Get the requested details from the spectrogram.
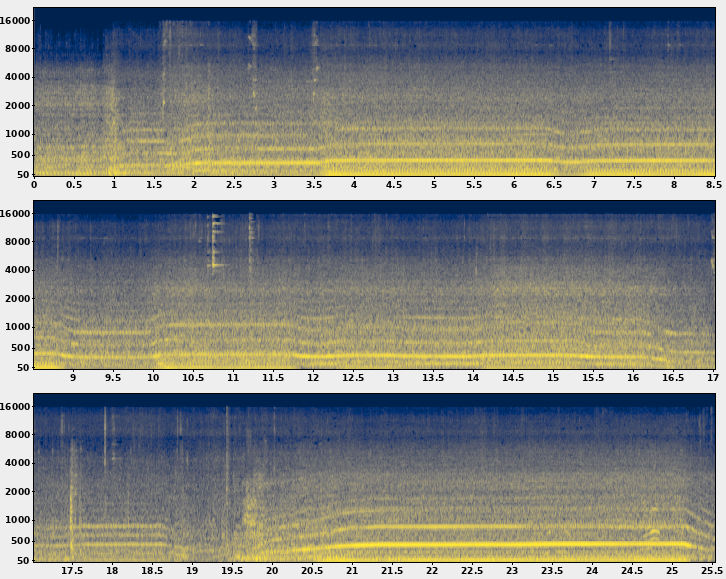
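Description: A motorized line hauler whines steadily, its pitch rising and falling as it speeds up and slows down.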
